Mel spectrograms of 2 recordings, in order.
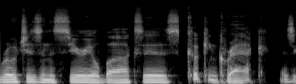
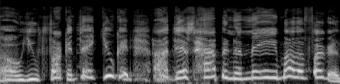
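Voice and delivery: very high, pitched-up voice. Retelling what mom said after a comment about staying up: imitating mom's voice. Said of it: "There's that voice".

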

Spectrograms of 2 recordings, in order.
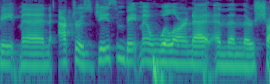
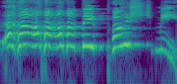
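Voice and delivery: tearful sobbing, pitched very high; 5 dB louder than usual. Retelling a reality show scene, quoting a crying cast member: imitating Sheena crying. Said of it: "And she was crying".

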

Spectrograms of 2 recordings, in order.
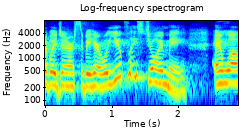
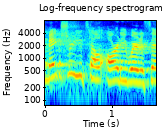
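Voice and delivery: usual speaking voice

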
